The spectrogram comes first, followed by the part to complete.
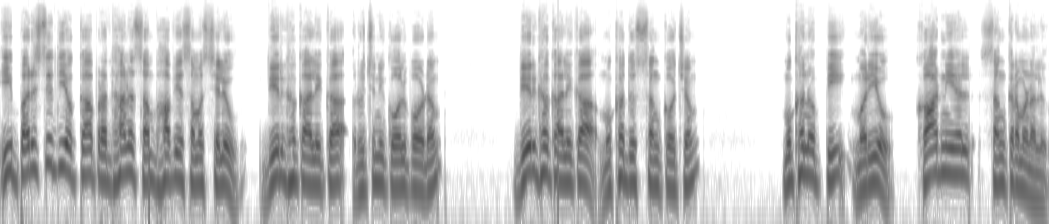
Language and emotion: Telugu, neutral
